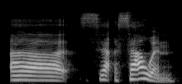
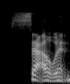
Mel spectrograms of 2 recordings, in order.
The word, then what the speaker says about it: Samhain: He's also the one that told us how to properly pronounce. Samhain. Samhain.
